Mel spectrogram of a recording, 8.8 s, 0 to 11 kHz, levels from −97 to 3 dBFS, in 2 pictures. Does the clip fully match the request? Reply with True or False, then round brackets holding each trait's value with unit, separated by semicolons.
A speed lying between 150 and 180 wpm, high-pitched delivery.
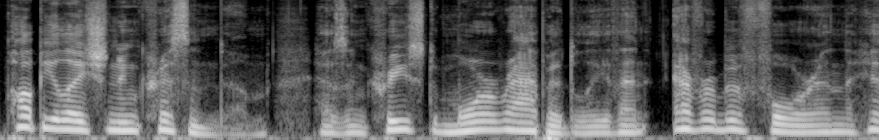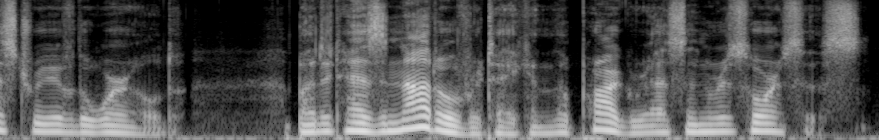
False (170 wpm; 135 Hz)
